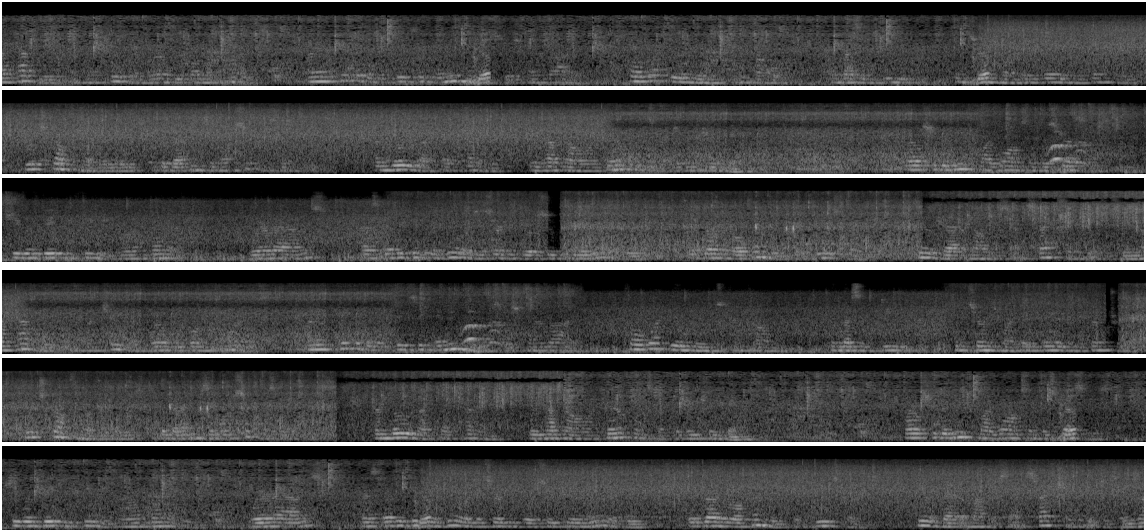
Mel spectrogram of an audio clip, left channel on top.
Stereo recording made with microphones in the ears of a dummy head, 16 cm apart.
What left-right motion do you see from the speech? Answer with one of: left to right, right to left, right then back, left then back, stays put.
stays put.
